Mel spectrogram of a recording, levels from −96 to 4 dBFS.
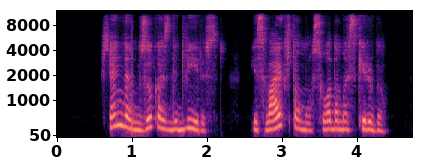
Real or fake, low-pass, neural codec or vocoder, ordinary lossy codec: real; 10.8 kHz; none; AAC, 64 kbps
